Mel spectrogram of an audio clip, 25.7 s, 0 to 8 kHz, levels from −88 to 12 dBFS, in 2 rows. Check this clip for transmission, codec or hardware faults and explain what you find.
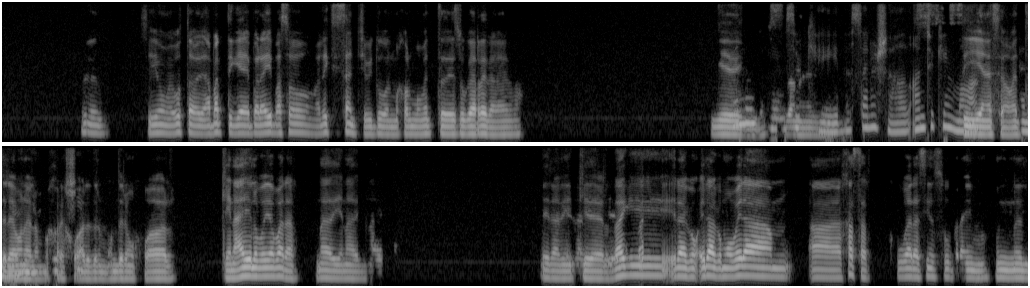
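Two kinds of echo-cancellation fault occur in this speech.

Speech suppressed in double talk appears at 9.3–9.81 s, 10.17–10.32 s, 12.69–12.9 s and 13.21–13.74 s. The likely cause is that the echo canceller mistook the near talker for loudspeaker echo while both sides spoke and attenuated everything. The speech dips by up to about 25 dB in the first and longest gap, about 10 dB at 10.17 s, about 20 dB at 12.69 s and about 15 dB at 13.21 s, so it sounds briefly muffled or partly cut away.

An echo leak occurs at 17.4–17.61 s and again at 19.87–20.87 s. The likely cause is that the far end's canceller failed to remove all of its loudspeaker's output from its microphone, so the sound was returned. A faint copy trails the original by 284 ms. It sits about 15 dB below the speech in the short first scrap and about 10 dB below in the full second-long stretch, where it is most noticeable.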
